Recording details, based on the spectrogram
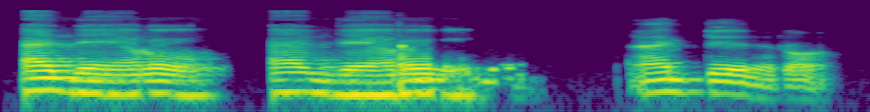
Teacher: dalnya jangan ada udara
